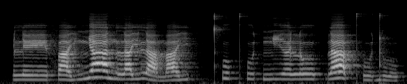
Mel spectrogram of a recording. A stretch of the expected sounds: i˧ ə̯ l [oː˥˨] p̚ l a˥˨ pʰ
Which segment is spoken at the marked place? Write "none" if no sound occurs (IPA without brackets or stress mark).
oː˧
